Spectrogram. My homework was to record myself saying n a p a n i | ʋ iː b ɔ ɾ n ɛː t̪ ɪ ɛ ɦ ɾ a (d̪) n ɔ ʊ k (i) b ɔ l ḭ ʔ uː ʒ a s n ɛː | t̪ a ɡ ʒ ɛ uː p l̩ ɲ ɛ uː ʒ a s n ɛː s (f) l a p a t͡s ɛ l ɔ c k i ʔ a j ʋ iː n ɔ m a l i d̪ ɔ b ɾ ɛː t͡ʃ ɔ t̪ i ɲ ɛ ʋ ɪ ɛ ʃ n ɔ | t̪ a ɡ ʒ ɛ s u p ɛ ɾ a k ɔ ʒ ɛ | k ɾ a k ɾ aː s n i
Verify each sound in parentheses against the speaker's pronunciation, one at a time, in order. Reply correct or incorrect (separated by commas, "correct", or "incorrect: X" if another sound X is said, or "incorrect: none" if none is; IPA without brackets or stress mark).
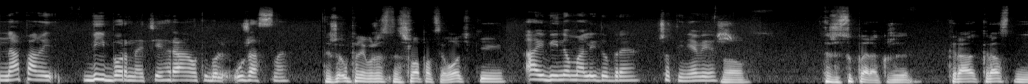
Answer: incorrect: none, correct, incorrect: ʃ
